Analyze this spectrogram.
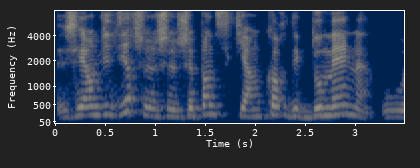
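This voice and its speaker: In a southern French accent, a woman speaks with lively intonation. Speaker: wellness massage practitioner. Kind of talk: interview, personal sharing. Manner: halting, hesitant.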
